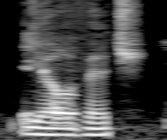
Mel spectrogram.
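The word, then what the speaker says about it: Jovovich: It seems like they might all be unactivated Milla Yakoviches. Did I pronounce that right? – Yovovich. – Yovovich. I'm sorry.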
